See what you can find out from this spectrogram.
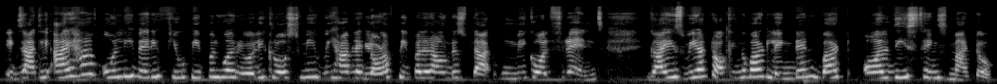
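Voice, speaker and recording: A woman hosts a casual chat in a high voice. She is eager and agreeable, and quick to back up her guest's points. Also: no echo, rough recording. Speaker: host.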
